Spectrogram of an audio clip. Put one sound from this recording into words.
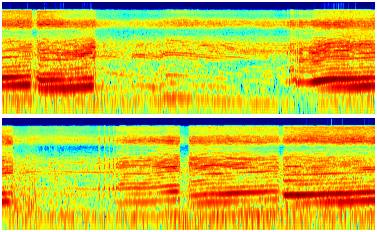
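A motorcycle engine revs hard, rising and dropping through gear changes.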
